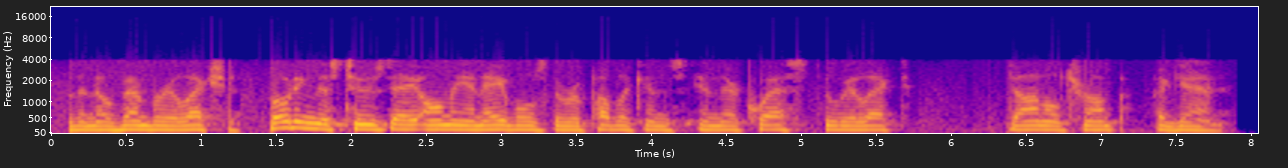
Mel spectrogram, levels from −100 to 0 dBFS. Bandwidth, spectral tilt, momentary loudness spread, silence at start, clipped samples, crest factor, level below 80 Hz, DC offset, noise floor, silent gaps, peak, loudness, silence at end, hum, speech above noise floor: 4.1 kHz; -11.5 dB/octave; 9 LU; 0.1 s; under 0.1%; 14 dB; -54 dBFS; under 0.1%; -54 dBFS; none; -6 dBFS; -22 LUFS; 0.25 s; none; 33 dB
